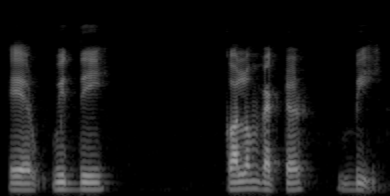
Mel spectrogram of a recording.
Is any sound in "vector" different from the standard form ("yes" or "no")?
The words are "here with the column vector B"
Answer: no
